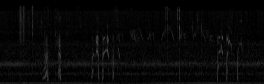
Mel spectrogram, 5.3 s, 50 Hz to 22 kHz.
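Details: Osprey calling at the Charlo nest at evening feeding time, July 9, 2019, 6pm MDT. Scattered short, rising whistled chirps come in small clusters, with a steady electrical-sounding hum underneath.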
